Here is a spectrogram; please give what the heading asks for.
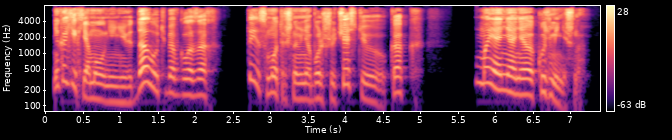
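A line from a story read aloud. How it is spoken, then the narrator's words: Added with a laugh. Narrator (Russian): прибавила она и засмеялась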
